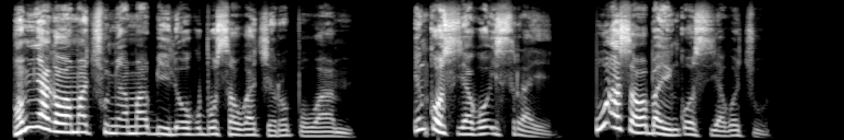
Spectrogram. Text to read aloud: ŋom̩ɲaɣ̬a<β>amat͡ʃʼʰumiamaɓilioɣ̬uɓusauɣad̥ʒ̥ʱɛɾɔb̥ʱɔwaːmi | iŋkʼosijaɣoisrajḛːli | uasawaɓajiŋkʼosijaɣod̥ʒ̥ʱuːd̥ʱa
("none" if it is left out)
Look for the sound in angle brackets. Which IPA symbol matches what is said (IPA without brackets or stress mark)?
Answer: w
